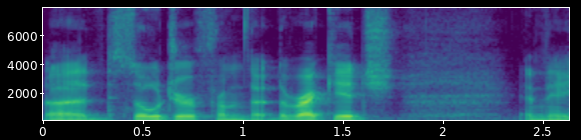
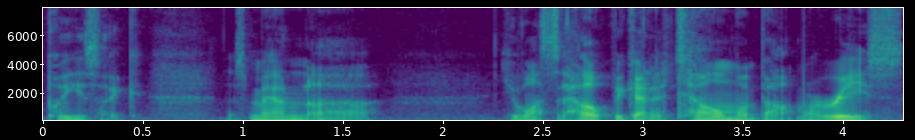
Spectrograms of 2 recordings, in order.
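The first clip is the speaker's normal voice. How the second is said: mock-pleading, much quieter; 5 dB quieter than usual. Retelling a story, the speaker acts out one character begging another. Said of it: "he's like begging Ophelia".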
